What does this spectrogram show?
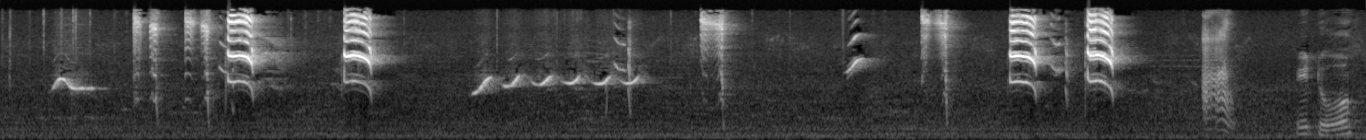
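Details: Three pet Indian ringneck parakeets calling: sharp whistled notes and harsh squawks in bursts, with a run of quick repeated chirps in the middle, over quiet room hum.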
